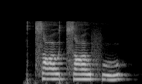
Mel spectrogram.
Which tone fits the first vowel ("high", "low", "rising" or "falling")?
high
